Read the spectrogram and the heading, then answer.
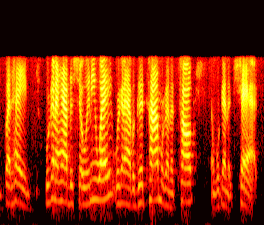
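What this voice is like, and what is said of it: Raspy, strained voice. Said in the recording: “my voice sounds a little raspy, it's because it is raspy. I was just diagnosed with bronchitis... my voice is kind of giving out on me”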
